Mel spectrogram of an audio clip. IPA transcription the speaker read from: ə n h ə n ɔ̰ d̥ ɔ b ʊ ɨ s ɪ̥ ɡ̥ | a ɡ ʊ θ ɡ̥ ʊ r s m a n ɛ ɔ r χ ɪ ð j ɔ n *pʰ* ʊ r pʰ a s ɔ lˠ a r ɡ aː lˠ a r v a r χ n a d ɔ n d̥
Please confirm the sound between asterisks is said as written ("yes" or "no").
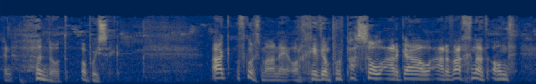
yes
